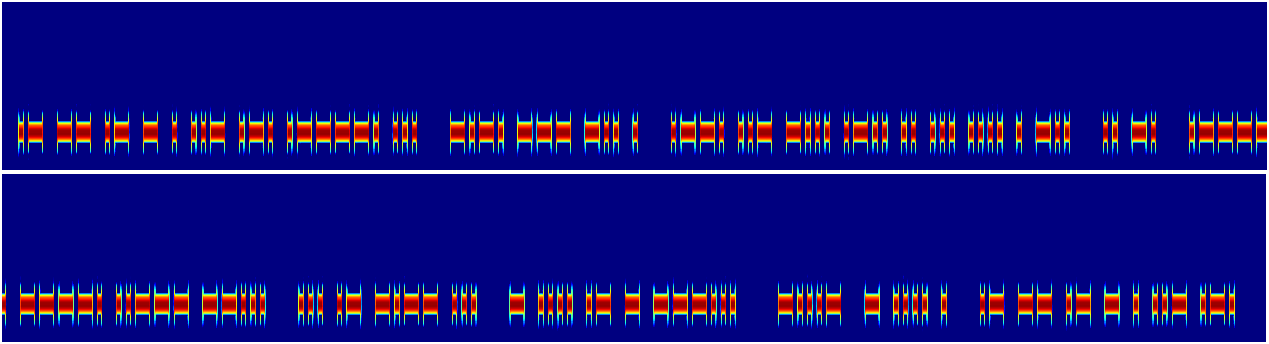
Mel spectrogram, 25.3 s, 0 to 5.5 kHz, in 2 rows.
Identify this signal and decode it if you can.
Morse code, heard as a keyed tone, about 25 wpm, 600 Hz. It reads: AMATEUR'S CODE PUBLISHED IN 1927 SAYS THAT: <BT> THE AMATEUR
